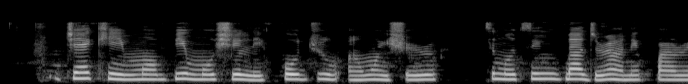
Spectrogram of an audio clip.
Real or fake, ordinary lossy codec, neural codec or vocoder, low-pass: real; none; none; 7.2 kHz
